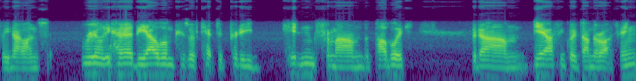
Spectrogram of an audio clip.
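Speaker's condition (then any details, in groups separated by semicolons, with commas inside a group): No condition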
